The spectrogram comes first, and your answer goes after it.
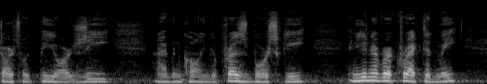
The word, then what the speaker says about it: Przedborski: And so if you want to pronounce it in a phonetic manner, it will be P-C-H-E-D, and then Borski, it's easy. So it's Przedborski.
